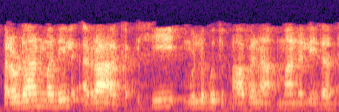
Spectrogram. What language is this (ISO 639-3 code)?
mar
